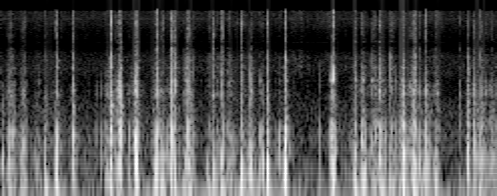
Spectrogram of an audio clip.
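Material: Plastic.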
